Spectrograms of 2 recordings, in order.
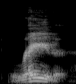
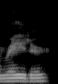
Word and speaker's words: Rader: by the name of dennis raider that's how you pronounce it right right yeah raider raider yeah without the eye yeah dennis lee raider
